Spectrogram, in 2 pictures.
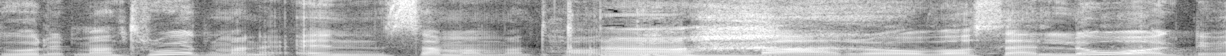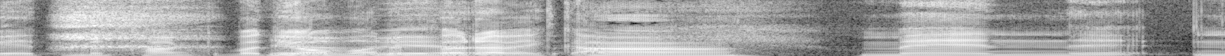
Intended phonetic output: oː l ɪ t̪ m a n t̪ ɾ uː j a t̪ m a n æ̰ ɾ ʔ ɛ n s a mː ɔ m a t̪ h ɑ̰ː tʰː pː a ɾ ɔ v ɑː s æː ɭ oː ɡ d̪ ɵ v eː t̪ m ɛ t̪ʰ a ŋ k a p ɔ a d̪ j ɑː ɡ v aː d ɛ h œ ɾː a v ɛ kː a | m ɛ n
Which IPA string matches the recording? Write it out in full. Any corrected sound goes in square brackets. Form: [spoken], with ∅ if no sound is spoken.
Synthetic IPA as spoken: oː l ɪ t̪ m a n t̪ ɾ uː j a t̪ m a n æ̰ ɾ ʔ ɛ n s a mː ɔ m a t̪ h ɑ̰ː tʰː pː a ɾ ɔ v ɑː s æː ɭ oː ɡ d̪ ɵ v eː t̪ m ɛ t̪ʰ a ŋ k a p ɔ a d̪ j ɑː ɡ v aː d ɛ [f] œ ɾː a v ɛ kː a | m ɛ n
